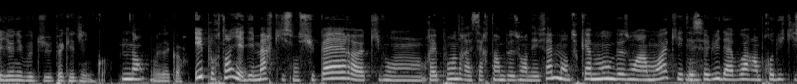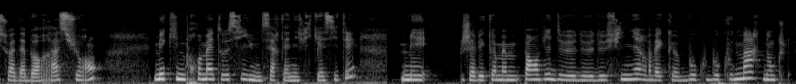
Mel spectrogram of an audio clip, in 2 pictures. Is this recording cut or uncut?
cut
